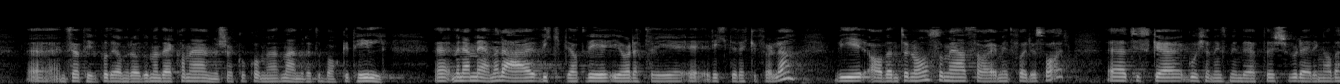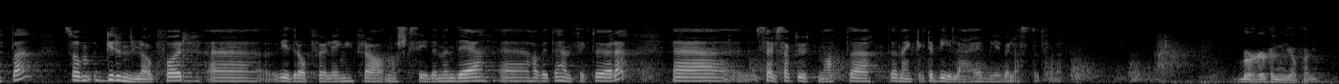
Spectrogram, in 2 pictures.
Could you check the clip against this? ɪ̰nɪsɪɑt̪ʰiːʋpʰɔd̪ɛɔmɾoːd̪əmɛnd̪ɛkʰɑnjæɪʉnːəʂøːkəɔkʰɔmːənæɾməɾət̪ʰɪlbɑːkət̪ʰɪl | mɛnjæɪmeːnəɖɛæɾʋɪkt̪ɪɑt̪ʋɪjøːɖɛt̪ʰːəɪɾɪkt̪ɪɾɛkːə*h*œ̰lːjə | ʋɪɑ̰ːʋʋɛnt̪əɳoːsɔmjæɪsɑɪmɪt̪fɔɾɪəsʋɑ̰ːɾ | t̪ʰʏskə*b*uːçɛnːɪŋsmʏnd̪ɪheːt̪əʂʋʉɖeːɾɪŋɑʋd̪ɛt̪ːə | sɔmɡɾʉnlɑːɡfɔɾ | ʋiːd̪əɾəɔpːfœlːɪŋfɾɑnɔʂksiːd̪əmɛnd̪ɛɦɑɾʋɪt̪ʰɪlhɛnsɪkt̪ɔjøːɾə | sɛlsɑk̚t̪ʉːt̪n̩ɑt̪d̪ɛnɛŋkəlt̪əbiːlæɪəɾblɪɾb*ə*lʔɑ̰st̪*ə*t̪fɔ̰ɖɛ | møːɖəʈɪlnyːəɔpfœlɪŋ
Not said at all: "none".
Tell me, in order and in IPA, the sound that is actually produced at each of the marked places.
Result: f, ɡ, ə, ə

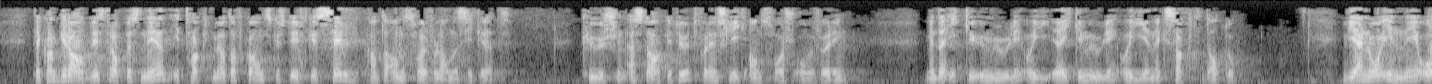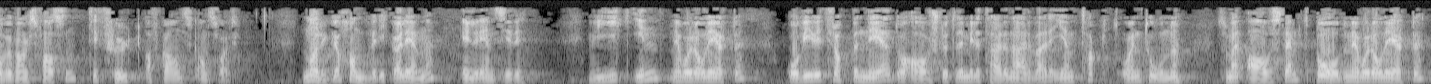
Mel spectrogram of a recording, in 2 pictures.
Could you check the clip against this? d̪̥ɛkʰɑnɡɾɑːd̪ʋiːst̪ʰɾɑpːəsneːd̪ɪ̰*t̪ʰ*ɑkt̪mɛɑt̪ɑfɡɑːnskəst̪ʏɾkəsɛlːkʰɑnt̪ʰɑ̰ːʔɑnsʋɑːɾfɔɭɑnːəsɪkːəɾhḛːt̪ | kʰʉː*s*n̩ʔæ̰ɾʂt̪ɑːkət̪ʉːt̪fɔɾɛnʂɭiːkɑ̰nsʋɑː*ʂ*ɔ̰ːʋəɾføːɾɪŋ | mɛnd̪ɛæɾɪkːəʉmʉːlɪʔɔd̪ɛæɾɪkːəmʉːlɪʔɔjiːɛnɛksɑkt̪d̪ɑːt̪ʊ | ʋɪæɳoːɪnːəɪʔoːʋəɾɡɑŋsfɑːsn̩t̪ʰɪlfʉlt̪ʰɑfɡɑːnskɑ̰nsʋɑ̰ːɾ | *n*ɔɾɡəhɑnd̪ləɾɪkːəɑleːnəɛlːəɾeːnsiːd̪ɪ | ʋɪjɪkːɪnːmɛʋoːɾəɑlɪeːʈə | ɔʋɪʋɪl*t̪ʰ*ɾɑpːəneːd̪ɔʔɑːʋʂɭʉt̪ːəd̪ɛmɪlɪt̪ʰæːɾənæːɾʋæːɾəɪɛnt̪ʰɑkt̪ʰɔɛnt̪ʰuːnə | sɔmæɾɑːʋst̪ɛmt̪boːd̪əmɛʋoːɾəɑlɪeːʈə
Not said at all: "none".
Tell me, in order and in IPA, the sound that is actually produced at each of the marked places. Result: t̪ʰ, ʂ, ʂ, n, t̪ʰ

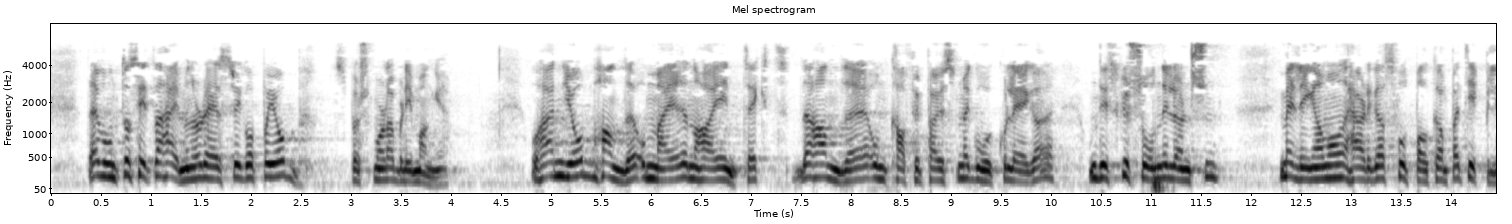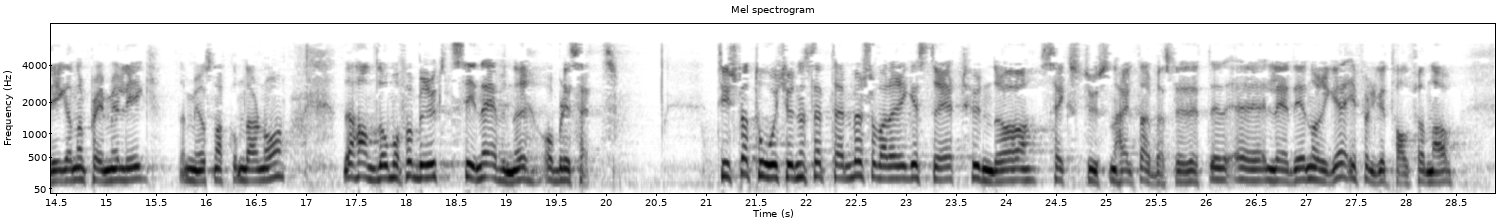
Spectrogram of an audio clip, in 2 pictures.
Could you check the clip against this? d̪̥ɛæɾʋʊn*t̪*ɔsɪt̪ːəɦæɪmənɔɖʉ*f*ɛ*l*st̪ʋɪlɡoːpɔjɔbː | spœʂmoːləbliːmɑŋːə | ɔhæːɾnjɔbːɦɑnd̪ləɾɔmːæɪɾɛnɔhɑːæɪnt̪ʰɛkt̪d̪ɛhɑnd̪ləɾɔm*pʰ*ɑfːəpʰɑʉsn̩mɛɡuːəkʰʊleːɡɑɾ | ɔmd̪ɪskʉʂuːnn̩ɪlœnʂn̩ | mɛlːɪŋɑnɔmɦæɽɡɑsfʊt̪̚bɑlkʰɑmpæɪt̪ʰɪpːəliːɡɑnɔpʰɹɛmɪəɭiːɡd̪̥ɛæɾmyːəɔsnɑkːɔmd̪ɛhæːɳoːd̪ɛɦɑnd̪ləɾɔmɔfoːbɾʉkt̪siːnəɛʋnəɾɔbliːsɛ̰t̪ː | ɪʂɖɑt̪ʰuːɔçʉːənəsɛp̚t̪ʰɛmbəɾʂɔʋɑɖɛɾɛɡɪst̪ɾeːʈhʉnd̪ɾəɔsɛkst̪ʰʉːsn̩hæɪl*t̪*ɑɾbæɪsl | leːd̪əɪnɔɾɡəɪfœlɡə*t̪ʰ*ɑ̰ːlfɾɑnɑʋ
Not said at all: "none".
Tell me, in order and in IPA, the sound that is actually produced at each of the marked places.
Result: t̪, h, l, kʰ, t̪, t̪ʰ

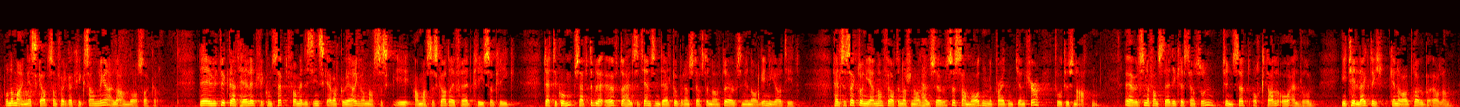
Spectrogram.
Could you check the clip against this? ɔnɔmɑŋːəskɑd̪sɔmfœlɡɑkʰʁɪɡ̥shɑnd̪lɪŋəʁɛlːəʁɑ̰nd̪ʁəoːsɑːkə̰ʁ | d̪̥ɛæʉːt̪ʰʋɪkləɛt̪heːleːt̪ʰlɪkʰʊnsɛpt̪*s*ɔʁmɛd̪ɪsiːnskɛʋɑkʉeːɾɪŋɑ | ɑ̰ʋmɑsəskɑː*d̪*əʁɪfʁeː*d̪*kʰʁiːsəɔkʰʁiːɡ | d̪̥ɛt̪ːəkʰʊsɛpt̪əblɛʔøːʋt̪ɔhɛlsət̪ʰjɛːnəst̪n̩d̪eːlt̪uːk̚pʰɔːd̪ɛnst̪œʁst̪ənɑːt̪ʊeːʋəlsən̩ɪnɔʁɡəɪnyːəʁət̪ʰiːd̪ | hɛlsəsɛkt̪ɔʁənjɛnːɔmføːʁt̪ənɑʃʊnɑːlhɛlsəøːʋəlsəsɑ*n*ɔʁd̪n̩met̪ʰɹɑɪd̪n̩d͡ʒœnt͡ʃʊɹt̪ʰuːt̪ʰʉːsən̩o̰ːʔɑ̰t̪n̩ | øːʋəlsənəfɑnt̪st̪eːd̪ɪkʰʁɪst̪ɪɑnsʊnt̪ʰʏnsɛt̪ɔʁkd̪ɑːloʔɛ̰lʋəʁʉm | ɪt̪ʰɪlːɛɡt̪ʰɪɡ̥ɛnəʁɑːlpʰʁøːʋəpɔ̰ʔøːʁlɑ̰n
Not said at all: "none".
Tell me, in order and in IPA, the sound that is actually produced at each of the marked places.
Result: f, d̪, d̪, m

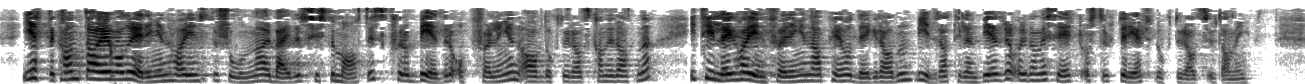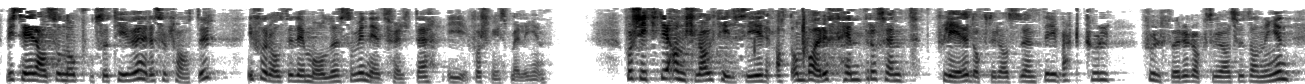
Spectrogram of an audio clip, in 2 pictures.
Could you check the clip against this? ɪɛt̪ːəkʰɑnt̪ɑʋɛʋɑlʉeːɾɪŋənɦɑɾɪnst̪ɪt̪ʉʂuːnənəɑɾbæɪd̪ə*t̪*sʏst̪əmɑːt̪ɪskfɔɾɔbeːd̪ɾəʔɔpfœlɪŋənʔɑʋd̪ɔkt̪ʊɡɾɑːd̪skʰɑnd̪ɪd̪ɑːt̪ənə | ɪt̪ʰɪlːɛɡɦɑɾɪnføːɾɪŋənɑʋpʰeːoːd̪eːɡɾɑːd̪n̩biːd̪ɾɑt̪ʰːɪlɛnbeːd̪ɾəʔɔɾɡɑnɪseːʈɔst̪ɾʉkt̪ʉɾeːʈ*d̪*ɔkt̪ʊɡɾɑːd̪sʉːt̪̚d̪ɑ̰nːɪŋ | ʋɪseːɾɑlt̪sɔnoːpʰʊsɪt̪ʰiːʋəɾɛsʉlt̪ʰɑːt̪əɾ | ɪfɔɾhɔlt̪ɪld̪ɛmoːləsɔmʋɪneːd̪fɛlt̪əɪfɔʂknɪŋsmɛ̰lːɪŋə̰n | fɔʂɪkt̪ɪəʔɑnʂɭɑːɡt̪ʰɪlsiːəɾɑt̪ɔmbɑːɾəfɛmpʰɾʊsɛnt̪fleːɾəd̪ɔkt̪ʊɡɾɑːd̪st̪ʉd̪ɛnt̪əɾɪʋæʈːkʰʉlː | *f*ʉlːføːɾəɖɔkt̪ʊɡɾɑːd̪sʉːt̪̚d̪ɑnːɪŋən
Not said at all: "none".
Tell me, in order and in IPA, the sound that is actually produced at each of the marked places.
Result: t̪, d̪, f

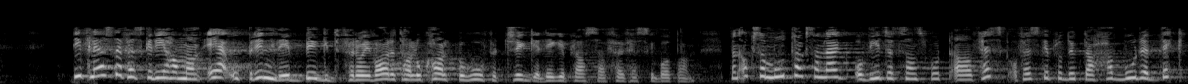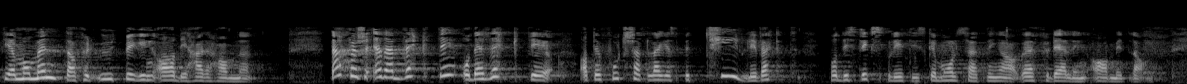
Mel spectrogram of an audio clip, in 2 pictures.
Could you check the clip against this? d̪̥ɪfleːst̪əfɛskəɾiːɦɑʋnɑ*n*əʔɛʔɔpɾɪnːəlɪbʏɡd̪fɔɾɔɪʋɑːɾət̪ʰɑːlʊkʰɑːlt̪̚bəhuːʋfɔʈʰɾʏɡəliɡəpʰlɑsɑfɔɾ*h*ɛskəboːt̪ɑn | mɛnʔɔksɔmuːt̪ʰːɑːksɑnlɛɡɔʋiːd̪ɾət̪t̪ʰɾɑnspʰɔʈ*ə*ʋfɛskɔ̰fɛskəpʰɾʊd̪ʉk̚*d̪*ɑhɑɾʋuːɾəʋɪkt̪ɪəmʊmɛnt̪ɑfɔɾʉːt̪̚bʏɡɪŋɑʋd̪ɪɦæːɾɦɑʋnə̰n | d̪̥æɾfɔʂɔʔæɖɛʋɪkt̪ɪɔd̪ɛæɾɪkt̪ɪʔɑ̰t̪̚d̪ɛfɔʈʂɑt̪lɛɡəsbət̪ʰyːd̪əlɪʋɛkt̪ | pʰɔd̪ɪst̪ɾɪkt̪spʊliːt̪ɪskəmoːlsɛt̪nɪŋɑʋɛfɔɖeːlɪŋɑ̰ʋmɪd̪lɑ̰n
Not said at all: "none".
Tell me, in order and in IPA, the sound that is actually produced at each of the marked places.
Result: n, f, ɑ, t̪

